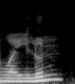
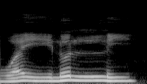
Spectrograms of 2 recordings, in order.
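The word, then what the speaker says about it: وَيْلٌ لِّلْمُطَفِّفِينَ: Wailul, bukan wailun, tapi lun masuk ke lam. Wailulli, seperti itu.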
